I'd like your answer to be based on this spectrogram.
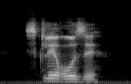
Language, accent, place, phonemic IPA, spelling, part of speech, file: French, France, Lyon, /skle.ʁo.ze/, scléroser, verb, LL-Q150 (fra)-scléroser.wav
- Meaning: 1. to harden 2. to harden, to sclerose, to become sclerosed 3. to paralyse 4. to ossify, to become fossilized, to grind to a halt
